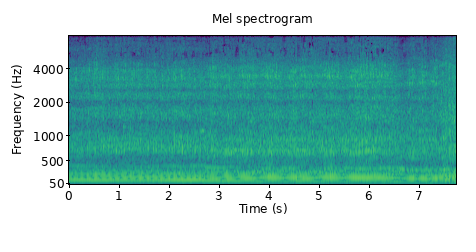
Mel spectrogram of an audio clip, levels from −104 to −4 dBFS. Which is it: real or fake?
real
